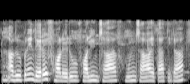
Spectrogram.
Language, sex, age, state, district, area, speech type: Nepali, female, 30-45, West Bengal, Jalpaiguri, urban, spontaneous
